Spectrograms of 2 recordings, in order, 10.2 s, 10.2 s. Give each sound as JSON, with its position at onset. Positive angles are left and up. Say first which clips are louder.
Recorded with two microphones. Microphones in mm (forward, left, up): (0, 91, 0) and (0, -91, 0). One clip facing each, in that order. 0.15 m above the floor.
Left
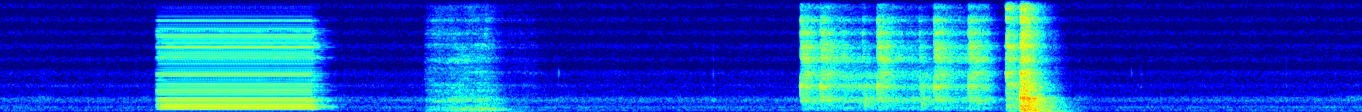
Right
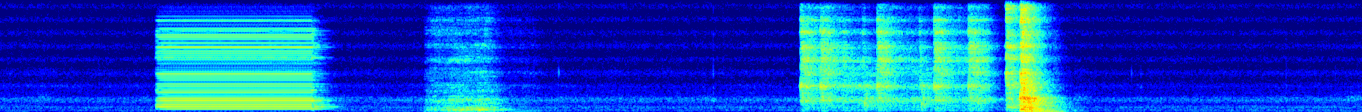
{"t": 1.2, "sound": "a buzzer", "louder": "left 3 dB", "side_deg": -35, "distance_m": 1.3}
{"t": 3.2, "sound": "a drawer", "louder": "right 3 dB", "side_deg": -50, "distance_m": 1.4}
{"t": 6.0, "sound": "a gunshot", "louder": "even", "side_deg": -25, "distance_m": 0.7}
{"t": 7.5, "sound": "a door slam", "louder": "even", "side_deg": -5, "distance_m": 1.2}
